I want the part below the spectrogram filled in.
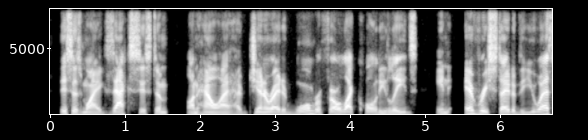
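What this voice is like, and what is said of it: Australian accent. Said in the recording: “from the strangeness of my accent, I live in Australia.”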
